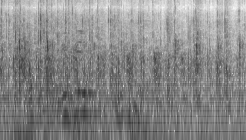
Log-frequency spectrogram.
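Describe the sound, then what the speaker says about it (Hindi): An audience at a conversation with a Hollywood producer breaks into a dense, continuous round of clapping, steady and fairly close, with a voice faintly mixed in. "जोरदार तालियां हो जाए यार"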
